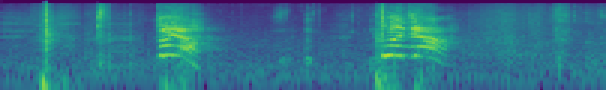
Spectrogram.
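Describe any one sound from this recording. A middle-aged man groans and cries out in pain.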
